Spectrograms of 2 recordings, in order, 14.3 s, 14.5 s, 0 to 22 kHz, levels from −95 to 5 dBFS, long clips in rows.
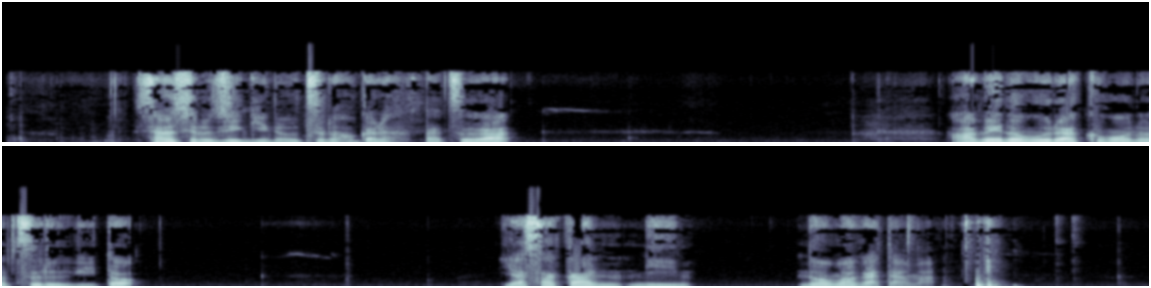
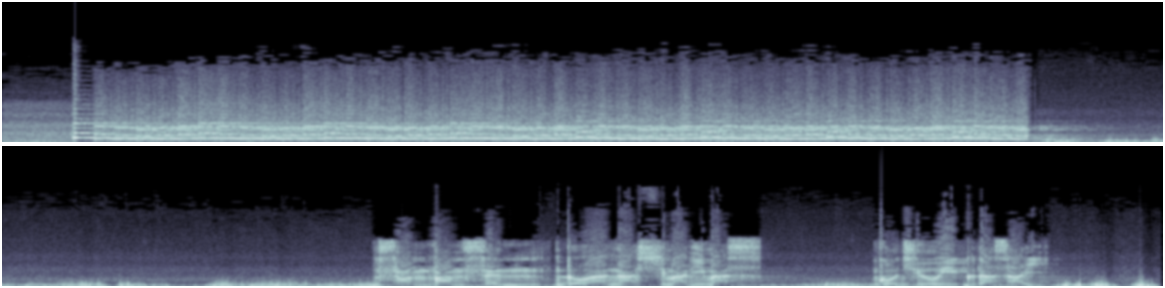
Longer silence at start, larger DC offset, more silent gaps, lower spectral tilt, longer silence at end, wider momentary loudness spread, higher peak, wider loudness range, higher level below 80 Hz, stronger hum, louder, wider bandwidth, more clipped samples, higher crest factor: first, 0.85 s vs 0 s; neither; neither; about the same, -4 dB/octave vs -3 dB/octave; first, 0.9 s vs 0 s; about the same, 14 LU vs 12 LU; about the same, 0 dBFS vs 0 dBFS; about the same, 7 LU vs 7 LU; second, -44 dBFS vs -32 dBFS; neither; about the same, -15 LUFS vs -13 LUFS; about the same, 16 kHz vs 15.5 kHz; neither; first, 20 dB vs 14 dB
